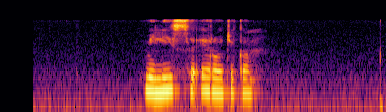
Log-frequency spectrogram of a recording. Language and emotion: Russian, neutral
